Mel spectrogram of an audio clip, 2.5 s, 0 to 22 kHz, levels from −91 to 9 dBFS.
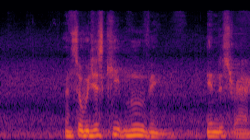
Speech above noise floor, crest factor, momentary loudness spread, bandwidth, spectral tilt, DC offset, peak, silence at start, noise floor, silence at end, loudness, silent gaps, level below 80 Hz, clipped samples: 20 dB; 16 dB; 21 LU; 16 kHz; -4.5 dB/octave; under 0.1%; -14 dBFS; 0 s; -48 dBFS; 0 s; -29 LUFS; none; -66 dBFS; under 0.1%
